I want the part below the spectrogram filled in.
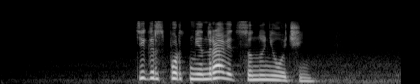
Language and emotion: Russian, neutral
